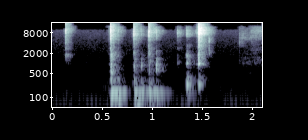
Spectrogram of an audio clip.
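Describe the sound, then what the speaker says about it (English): A handful of separate clicks and taps on a computer keyboard, close and crisp, in short irregular bursts with quiet gaps between. "we're going to hit M on our keyboard"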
